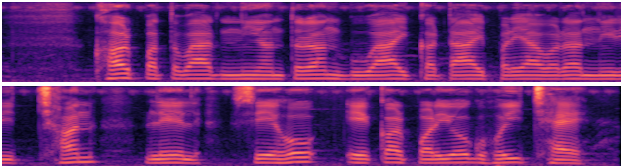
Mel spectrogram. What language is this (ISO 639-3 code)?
mai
